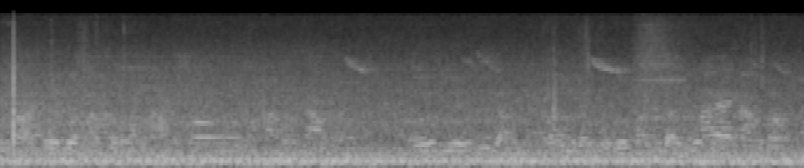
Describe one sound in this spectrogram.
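A young man talks calmly nearby, outdoors.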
